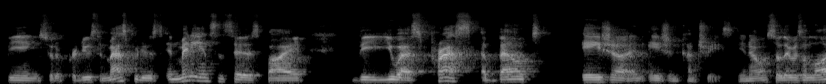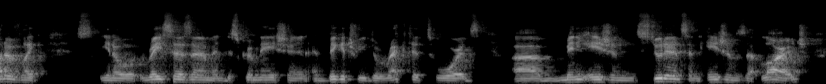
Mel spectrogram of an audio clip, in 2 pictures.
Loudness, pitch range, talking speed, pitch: -30 LUFS, 95-115 Hz, 165 wpm, 105 Hz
